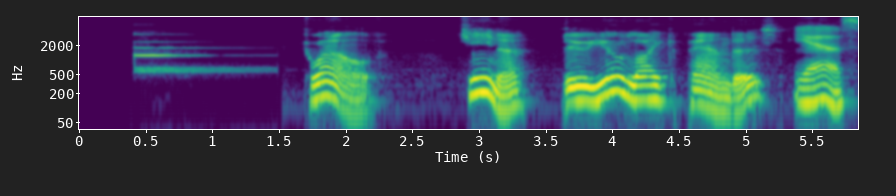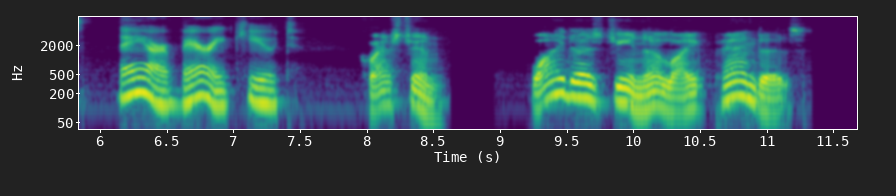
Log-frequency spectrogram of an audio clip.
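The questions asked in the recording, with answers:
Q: Why does Gina like pandas?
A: Because they are very cute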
